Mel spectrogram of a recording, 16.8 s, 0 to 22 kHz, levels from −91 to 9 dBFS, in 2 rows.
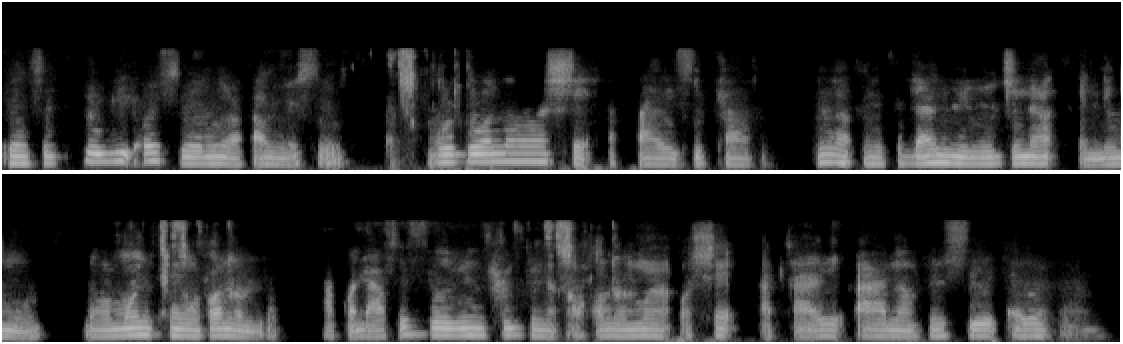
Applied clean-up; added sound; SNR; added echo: neural mask model Resemble Enhance denoiser.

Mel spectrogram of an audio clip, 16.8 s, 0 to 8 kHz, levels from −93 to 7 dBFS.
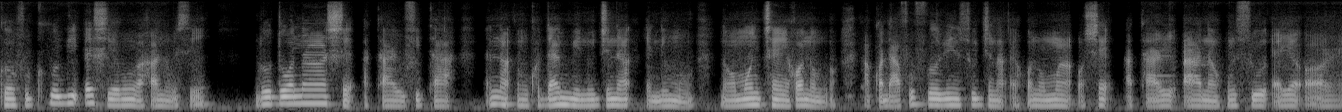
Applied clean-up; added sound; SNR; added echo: none; none; none; none.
